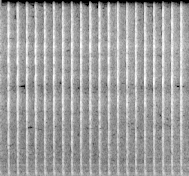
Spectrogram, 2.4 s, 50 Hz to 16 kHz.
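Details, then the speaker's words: 2011 Chevrolet Impala, key on: rapid even clicking about eight per second from behind the dash near the glove compartment; classic faulty blend door actuator, passenger side more common. "so we have a problem with a clicking noise which is really common on these automobiles"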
